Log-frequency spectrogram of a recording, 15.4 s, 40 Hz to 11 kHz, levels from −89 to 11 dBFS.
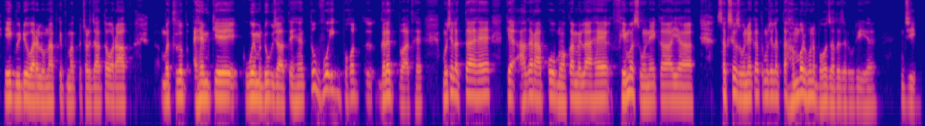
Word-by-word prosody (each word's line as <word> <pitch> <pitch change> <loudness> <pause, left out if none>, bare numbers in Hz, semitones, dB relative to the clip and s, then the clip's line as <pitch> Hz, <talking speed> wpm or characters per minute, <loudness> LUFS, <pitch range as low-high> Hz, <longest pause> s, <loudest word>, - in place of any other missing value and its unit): एक 140 -1 +1
video 135 +1 +3
viral 125 -1 +4
होना 120 +1 -1
आपके 120 0 -4
दिमाग 120 -1 -6
पर - - -13
चढ़ 120 - -2
जाता 115 +2 -2
है 125 - +1
और 120 - 0
आप 120 0 +1 0.6
मतलब 145 +2 +1 0.2
अहम् 140 +3 +4
के 145 -1 +6 0.4
कुएँ 140 +2 +4
में 140 -2 +2
डूब 140 0 0
जाते 125 +1 0
हैं। 130 +1 -4
तो 230 - -1
वो 210 +1 +3
एक 190 -6 -5
बहुत 150 +1 -5 0.4
गलत 155 +2 +3
बात 110 -1 -3
है। 115 0 -6 0.4
मुझे 145 +6 +1
लगता 160 0 +2
है 160 +1 +3 0.3
कि 155 - +2
अगर 150 0 0
आपको 140 +1 +1
मौका 125 +4 0
मिला 135 0 +2
है 140 0 +5 0.2
फ़ेमस 160 +4 +3
होने 125 +1 -1
का 130 +1 0
या 125 -1 +1 0.5
सक्सेस 160 0 +1
होने 140 +1 +1
का, 160 - -1
तो 155 - -12
मुझे 155 0 -2
लगता 150 -1 -2
है - - -6
हम्बल 150 +7 +3
होना 150 -1 0
बहुत 130 +1 -1
ज़्यादा 120 0 -3
ज़रूरी 110 0 -10
है। 110 +1 -10 0.4
जी। 115 -3 -6
135 Hz, 210 wpm, -24 LUFS, 120-150 Hz, 0.6 s, के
